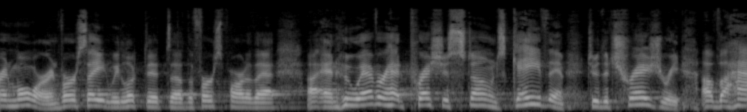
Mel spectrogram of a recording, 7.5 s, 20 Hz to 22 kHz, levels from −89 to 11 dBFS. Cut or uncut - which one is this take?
uncut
